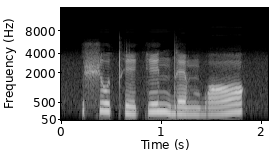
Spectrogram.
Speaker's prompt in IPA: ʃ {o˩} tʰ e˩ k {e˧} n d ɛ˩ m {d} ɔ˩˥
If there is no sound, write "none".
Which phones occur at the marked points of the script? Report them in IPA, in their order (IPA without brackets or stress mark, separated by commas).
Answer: o˧, e˧, b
